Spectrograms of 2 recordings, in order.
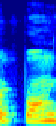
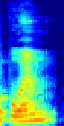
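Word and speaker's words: poem: किजिंग को ये जो पोम थी वो बहुत पसंद आई थी। इसको पोएम आपने सुना होगा लेकिन पोम बोला जाता है, ठीक है ना।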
